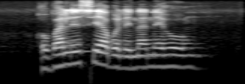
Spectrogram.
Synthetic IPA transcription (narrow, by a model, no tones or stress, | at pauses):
hʊbalɪsɪabʊlɪnanɛhʊŋ̩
